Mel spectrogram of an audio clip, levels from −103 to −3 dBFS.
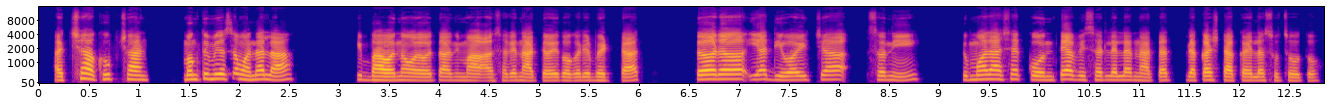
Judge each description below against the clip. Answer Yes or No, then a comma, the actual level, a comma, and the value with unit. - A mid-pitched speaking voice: Yes, medium, 180 Hz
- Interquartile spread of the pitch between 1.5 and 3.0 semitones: No, average, 3.9 semitones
